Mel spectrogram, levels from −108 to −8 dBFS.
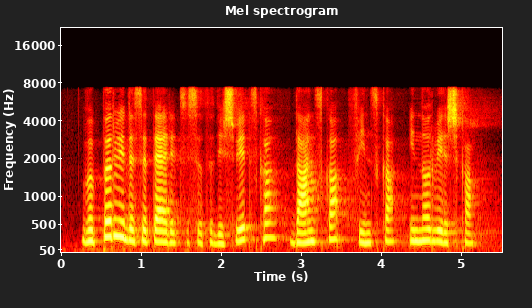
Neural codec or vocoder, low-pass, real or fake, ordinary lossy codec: codec, 16 kHz, 0.8 kbps, ZipCodec; 7.2 kHz; fake; none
